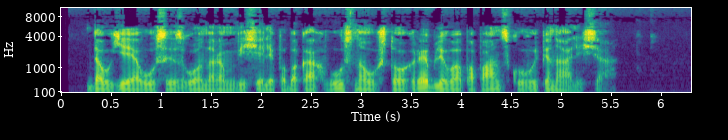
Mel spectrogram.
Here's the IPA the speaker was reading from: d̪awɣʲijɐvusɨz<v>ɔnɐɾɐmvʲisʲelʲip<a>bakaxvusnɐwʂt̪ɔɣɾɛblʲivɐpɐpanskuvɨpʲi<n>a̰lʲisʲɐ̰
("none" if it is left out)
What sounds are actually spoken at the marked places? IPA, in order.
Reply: ɣ, ɐ, n

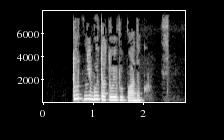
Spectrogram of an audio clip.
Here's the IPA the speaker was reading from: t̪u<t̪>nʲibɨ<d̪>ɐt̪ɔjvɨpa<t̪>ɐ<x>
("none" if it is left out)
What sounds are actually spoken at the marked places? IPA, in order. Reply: t̪, t̪, d̪, k

